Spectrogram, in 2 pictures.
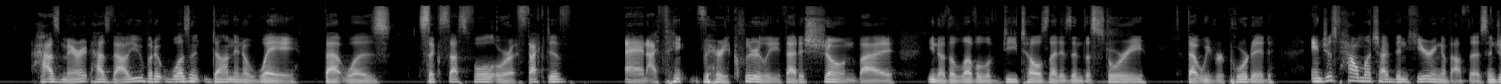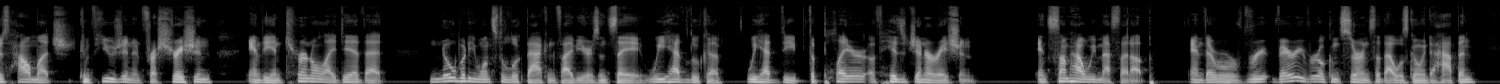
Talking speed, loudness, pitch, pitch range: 200 wpm, -22 LUFS, 110 Hz, 100-120 Hz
